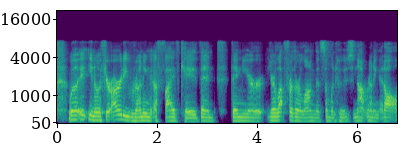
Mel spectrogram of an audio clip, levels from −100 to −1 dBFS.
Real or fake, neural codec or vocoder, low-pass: real; none; 7.2 kHz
